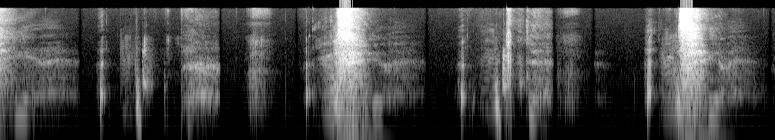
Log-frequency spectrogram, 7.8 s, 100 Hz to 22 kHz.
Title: 30 second of induced sniffles and sneezes (F) (some stifled)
